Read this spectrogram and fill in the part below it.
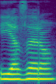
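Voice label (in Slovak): "jazero", Slovak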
